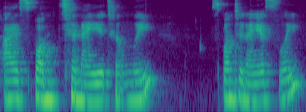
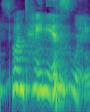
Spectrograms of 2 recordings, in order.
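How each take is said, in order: First: "spontaneously" mangled as spon-tuh-nay-uh-slee; fumbled word. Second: "spontaneously" said correctly as spon-TAY-nee-us-lee, louder; slow, emphatic "spontaneously" with stressed TAY; corrected pronunciation. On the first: Friend hunting for the word "spontaneously", mispronouncing it uncertainly. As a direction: stumble slowly through "spontaneously", adding muddled syllables. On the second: Friend echoing the correction, "spontaneously" pronounced spon-TAY-nee-us-lee emphatically. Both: Real, not acted. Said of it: "can speak properly".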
